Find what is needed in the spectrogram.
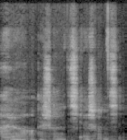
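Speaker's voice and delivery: unvoiced whisper reading names; whispered aside. Real, not acted. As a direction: breathe the names under your breath. Reading names to herself on live. (chuchoté pour soi)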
